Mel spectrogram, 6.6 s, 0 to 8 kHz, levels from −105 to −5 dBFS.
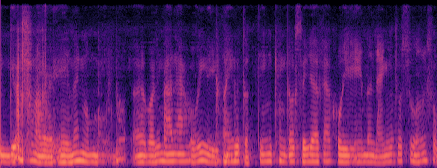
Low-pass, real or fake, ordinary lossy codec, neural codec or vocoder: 7.2 kHz; fake; none; codec, 24 kHz, 0.9 kbps, WavTokenizer, medium music audio release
